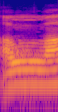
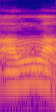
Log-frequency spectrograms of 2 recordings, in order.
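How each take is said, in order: Both takes have the same delivery.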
